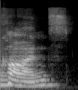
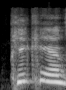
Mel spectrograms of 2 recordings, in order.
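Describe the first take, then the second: First: The first syllable does not sound like 'pee'. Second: The first syllable sounds like the word 'pee'. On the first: The nuts you eat. "Pecans are something you eat" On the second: Cans used as a toilet. "Pecans are cans you pee in"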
